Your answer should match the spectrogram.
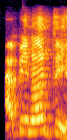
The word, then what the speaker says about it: Abinanti: abinanti is the sorry I mangled your name abinanti it's a simple name abinanti there you go you got it okay when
